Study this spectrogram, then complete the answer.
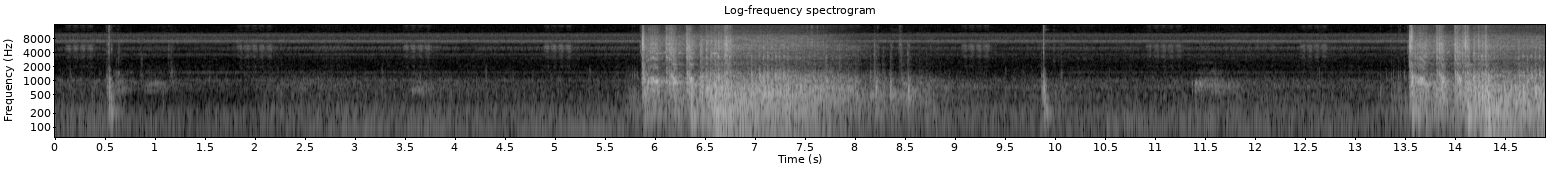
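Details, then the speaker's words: Kubota MX5800 tractor, two long cranking bursts that never catch, starter sagging as the whole dash loses power; failing ignition switch, being replaced. "the tractor was when i would crank it the whole dash would die like if it was losing power somehow"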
